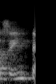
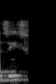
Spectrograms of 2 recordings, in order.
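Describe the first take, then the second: First: "gente" wrongly said gen-TÉ; stress on last syllable. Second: Said in the usual way. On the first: Shown as a demonstration. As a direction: land hard on an open TÉ in "gente". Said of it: "Ninguém fala gente". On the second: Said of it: "a gente fala gente".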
